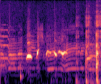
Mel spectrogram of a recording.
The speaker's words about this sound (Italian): Oh, e basta fischiare, eh, che è il soffio di Satana.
